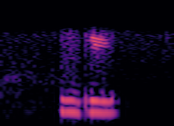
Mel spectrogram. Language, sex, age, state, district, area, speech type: Hindi, female, 18-30, Uttar Pradesh, Pratapgarh, rural, conversation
